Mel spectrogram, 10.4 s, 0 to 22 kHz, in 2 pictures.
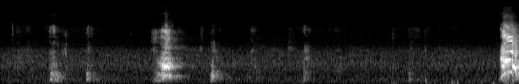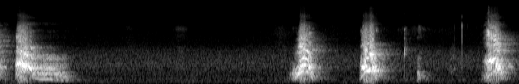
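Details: A male corgi born October 2012 in Milton Keynes, UK, playing with his balls, gives sharp, broadband barks, singly and in quick pairs, with short pauses between.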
